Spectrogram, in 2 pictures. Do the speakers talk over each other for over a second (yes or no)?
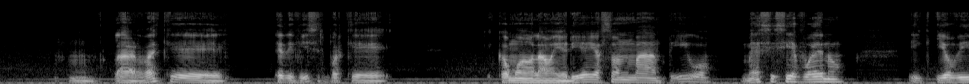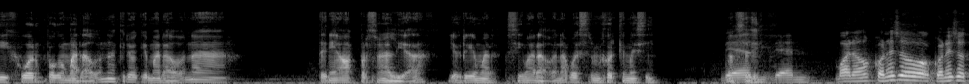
no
